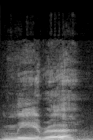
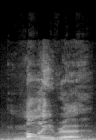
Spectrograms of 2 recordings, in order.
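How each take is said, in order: First: The first vowel sounds like 'ee'. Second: The first vowel sounds like 'eye'. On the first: The speaker calls it wrong. "not Mira" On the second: The speaker calls it right. "but Myra, apparently. That's how people say it around here"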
